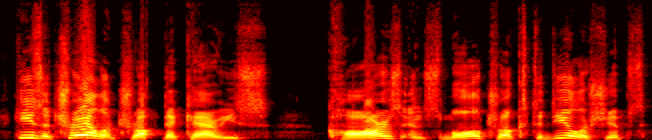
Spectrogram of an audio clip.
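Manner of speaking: loud, animated read-aloud voice; lively story reading. Acted. Teacher reading a truck story to students, animated. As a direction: read it big for the kids.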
